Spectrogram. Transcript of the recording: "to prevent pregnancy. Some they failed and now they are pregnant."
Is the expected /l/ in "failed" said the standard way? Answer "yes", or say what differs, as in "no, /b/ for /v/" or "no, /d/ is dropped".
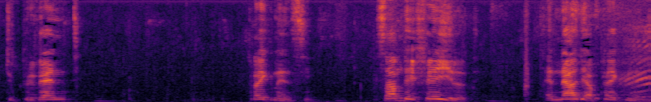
yes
